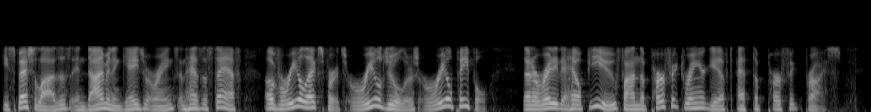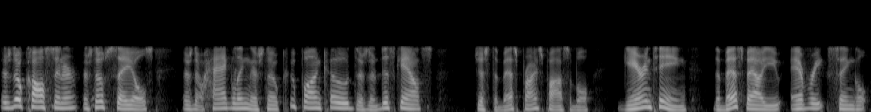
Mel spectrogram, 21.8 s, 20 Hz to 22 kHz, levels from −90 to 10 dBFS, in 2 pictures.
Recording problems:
high frequencies cut off; severe; nothing above 4 kHz

